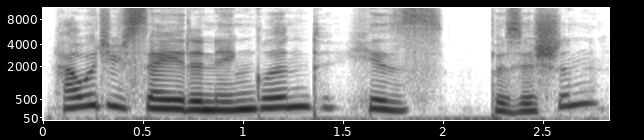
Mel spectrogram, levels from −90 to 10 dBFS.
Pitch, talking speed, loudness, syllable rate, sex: 250 Hz, 170 wpm, -15 LUFS, 5.1 syllables/s, female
